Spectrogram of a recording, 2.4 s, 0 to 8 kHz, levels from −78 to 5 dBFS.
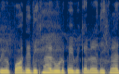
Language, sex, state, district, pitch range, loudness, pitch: Hindi, female, Uttar Pradesh, Deoria, 195-200 Hz, -13 LUFS, 195 Hz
